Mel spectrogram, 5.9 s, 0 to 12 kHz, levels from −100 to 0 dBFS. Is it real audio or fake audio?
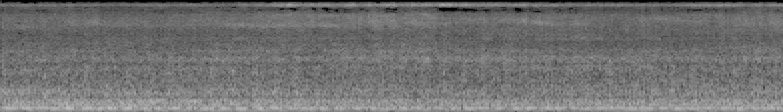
fake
